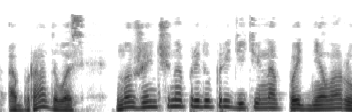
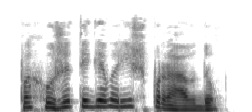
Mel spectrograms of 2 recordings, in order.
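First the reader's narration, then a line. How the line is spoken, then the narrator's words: Sighing. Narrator (Russian): она вздохнула и сказала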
